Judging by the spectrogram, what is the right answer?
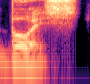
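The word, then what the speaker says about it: Beuys: name I can't remember the second part is b a with all lights on top of it us which is pronounced the boys um I'll give it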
